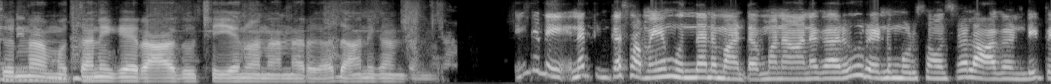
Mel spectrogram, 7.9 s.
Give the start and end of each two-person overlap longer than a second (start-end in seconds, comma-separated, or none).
none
